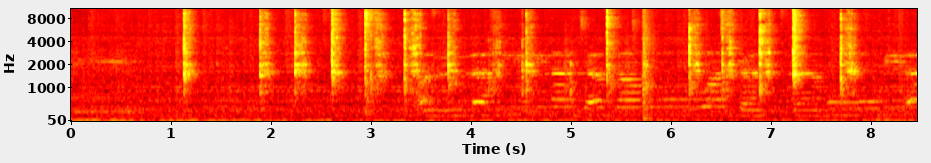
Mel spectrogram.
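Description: A metal spoon stirring raisins fried in butter around a metal frying pan, with repeated irregular clinks and scrapes against the pan.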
